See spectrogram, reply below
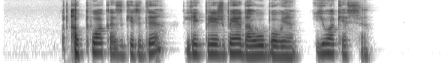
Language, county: Lithuanian, Marijampolė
